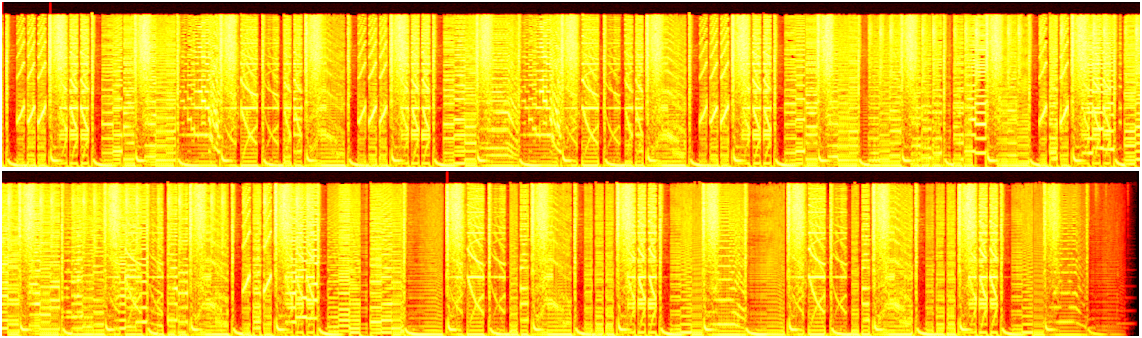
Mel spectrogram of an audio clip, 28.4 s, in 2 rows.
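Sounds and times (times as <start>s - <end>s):
hard electro dubstep music: 0.0s - 28.4s.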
